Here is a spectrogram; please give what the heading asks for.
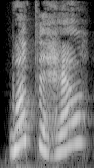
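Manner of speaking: high loud shocked yelp; startled outcry. A narrator's reading. Angel shoved into the dark tree, startled. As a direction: cry out as you drop.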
